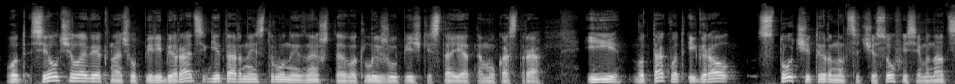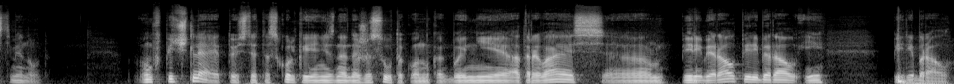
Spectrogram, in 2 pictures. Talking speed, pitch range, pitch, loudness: 150 wpm, 90-115 Hz, 100 Hz, -15 LUFS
